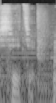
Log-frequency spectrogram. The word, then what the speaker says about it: сети: Ударение остается на корне, поэтому у нас нет сети, если вдруг она пропала, рыболовная или компьютерная.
